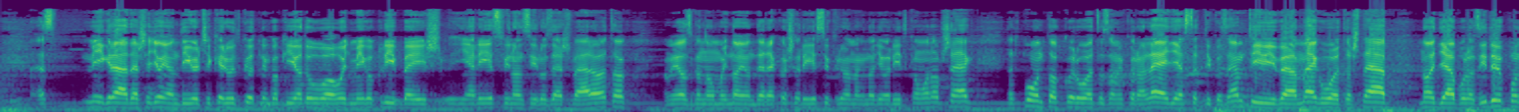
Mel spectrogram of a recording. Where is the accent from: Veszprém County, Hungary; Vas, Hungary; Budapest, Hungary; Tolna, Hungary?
Budapest, Hungary; jelenleg is ott tartunk, hogy Budapesten, ahonnan jövünk, nyilván van egy valamilyen szintű törzsközönség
